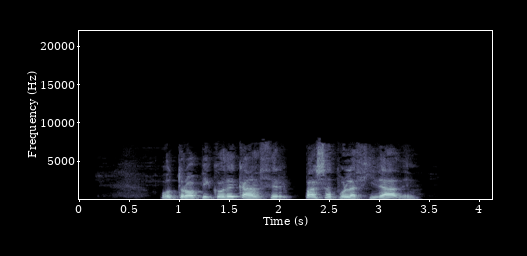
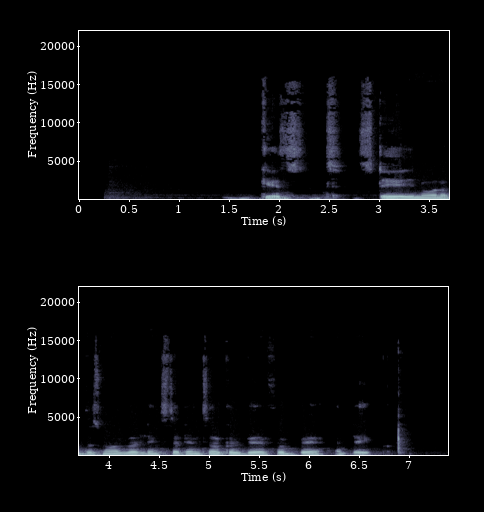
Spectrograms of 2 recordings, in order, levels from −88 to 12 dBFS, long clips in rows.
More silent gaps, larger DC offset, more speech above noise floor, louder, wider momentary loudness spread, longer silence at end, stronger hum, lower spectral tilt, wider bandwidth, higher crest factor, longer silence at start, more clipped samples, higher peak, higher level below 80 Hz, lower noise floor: neither; neither; second, 44 dB vs 55 dB; first, -17 LUFS vs -23 LUFS; second, 9 LU vs 20 LU; first, 0.8 s vs 0.45 s; neither; second, -6 dB/octave vs -8 dB/octave; second, 7.8 kHz vs 15 kHz; about the same, 16 dB vs 16 dB; second, 0.85 s vs 1.6 s; neither; first, -2 dBFS vs -8 dBFS; second, -64 dBFS vs -50 dBFS; second, -60 dBFS vs -77 dBFS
